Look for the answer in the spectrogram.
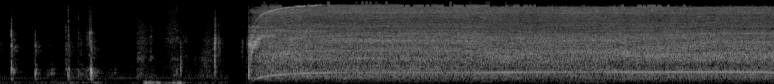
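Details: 2009 Metabo WHR 115 4.5-inch angle grinder after fitting a new lead and reusing the old plug: a few clicks, then the motor spins up to a clean, steady high whine with no rattle or grinding; back up and running, healthy.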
